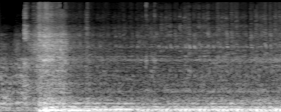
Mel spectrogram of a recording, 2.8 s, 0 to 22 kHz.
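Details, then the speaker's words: 1979 Rolls-Royce Shadow, cold start after the key is cycled three times for fuel pressure, with the AC off and in Park: a short crank, then it catches at once into a steady, even low rumble, a healthy start. "starts right up so we're going to let this run for a few minutes get everything lubricated make sure it's safe to drive"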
